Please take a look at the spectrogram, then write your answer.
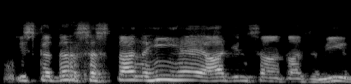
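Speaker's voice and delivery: measured, stately poetry recital; ghazal recitation. Acted. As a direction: recite each line with weight. Poet recites new ghazal.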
